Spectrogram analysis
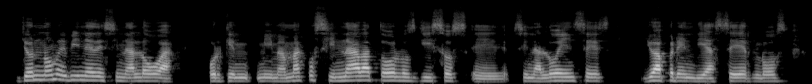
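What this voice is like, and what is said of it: Northern Mexican Sinaloan accent. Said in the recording (Spanish): “yo ya estoy hablando como sinaloense con ese tonito, ¿no? Pues, ahorita también, ¿eh? ... se nota que es una súper norteña”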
